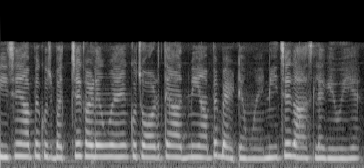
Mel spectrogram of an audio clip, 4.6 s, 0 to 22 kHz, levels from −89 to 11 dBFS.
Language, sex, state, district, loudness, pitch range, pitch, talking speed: Hindi, female, Odisha, Khordha, -16 LUFS, 250-285 Hz, 270 Hz, 275 wpm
